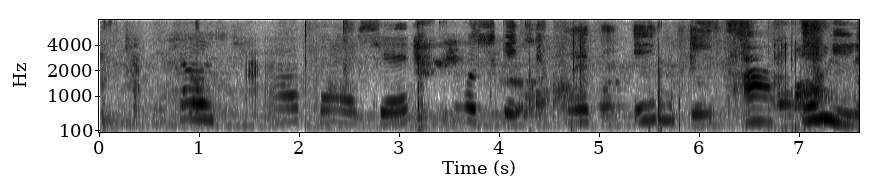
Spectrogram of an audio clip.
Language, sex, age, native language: Icelandic, female, 11, Polish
